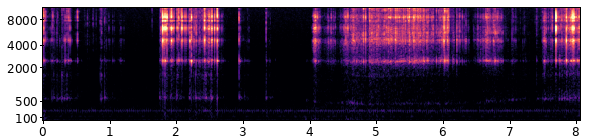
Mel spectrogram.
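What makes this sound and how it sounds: Fingers with long nails dig and stir through dry popcorn kernels in an open clear glass jar that is partly full, so the kernels clink against the glass. Bright, high rattling comes in bursts, with a longer steady stretch of stirring in the middle and a quieter low hum underneath.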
